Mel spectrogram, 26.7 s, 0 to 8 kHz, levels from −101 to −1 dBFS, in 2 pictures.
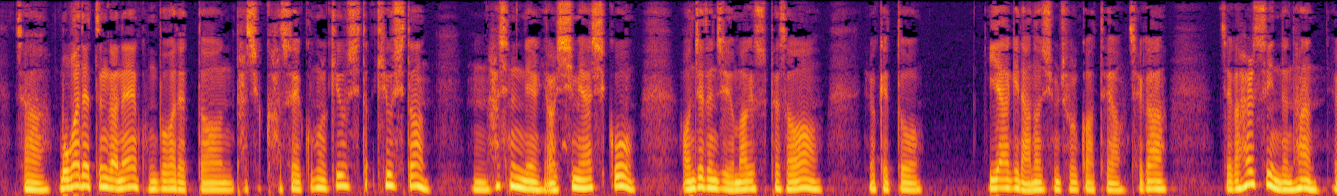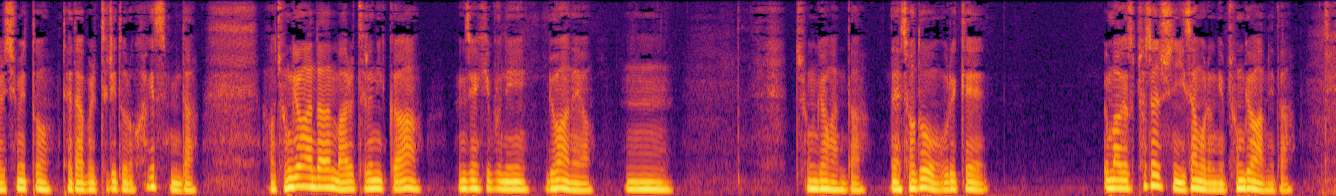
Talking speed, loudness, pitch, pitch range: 325 characters per minute, -14 LUFS, 115 Hz, 110-125 Hz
